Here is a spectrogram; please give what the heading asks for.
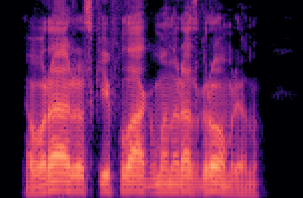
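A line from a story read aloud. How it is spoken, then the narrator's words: Loud confident announcement. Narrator (Russian): громко и уверенно сообщил Артамонов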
